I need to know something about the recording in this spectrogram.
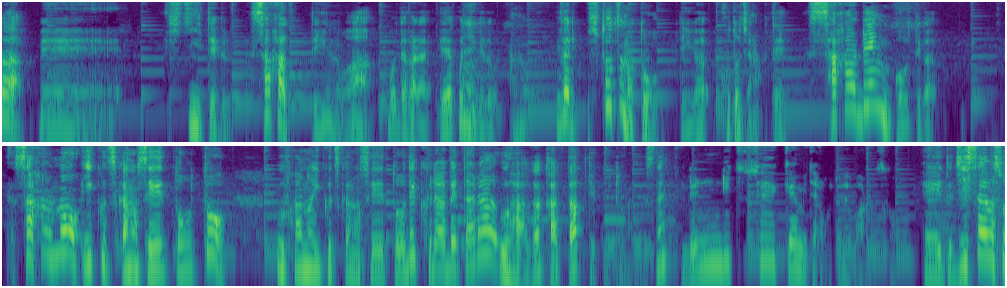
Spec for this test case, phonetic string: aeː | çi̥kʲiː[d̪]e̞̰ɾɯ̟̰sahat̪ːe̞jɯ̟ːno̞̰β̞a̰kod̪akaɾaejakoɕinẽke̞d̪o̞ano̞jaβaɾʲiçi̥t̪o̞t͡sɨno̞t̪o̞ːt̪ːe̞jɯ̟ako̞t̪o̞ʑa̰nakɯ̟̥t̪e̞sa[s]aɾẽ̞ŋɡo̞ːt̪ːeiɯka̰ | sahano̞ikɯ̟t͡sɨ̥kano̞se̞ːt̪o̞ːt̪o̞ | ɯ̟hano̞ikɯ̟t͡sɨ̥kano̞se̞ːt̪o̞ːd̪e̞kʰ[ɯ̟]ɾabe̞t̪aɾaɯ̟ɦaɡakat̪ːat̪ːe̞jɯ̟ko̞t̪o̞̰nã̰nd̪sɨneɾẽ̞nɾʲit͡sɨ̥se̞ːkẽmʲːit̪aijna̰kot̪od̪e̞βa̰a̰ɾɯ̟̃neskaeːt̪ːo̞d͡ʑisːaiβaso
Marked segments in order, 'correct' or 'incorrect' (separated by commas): incorrect, incorrect, correct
